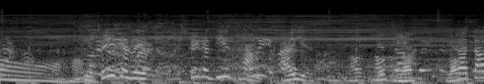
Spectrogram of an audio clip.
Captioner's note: speaking foreign language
